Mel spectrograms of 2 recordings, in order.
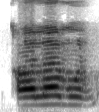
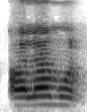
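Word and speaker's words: قلم: Whereas this one, with a qaf, qalamun, qalamun. This goes back to the throat, to the top of the throat, and that's where the pronunciation is coming from.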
